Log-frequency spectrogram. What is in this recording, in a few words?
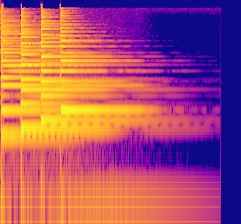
B Minor, Guitar, Open D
